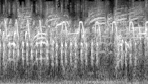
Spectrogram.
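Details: Small-bird lure mixing trucukan and 'burcil kejepit': a row of high, arched chirped notes repeated quickly over steady twittering from many birds.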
